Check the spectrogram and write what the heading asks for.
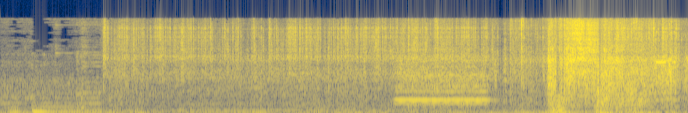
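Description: Vehicle road noise, then a horn sounding two steady notes for about a second, followed half a second later by a loud crash lasting over a second.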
